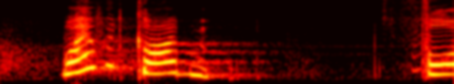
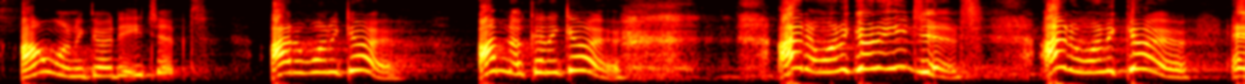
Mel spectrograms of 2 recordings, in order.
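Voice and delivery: whiny Moses; 6 semitones higher, much faster than usual. Retold or imitated. Moses whining against God's call.

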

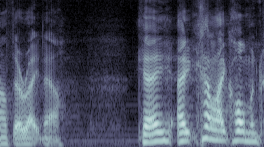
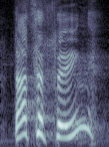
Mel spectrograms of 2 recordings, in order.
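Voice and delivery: high, amazed question; preacher voicing a shocked disciple; mock disbelief; 11 semitones higher, 3 dB louder than usual. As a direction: play it stunned. Imagined listener's reaction.

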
